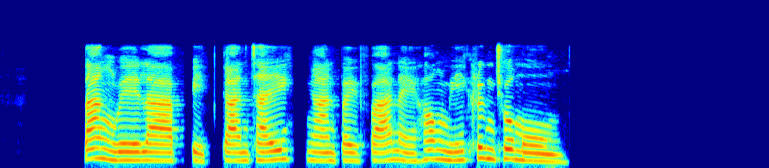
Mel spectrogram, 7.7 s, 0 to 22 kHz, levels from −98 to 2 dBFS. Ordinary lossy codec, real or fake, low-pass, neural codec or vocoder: Opus, 64 kbps; real; 7.2 kHz; none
